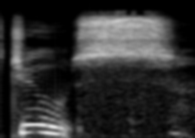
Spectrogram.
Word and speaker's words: juice: Pronunciation requires a long oo sound like the O in a double O in food. So there's a long oo sound there and it ends with distinct s sound. So it's juice, not jew, but juice.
